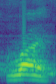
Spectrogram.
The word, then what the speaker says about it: write: The initial word is W. W ka bilowda, but we cannot pronounce it here. Then we say right.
